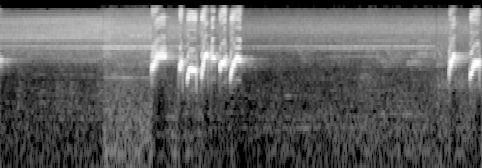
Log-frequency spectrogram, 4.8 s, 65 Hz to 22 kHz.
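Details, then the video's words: Pa La-u red-whiskered bulbul, kept as a cage bird in Thailand, singing phleng boen: a lively run of five or six bright, bouncing whistled notes, silence, then another phrase starting, over low constant hiss. "เสียงนกกรงหัวจุก นกป่าละอู เพลงเบิ้ล2 เพลงเบิ้ล3"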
